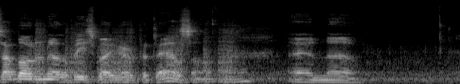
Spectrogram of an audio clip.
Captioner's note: none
